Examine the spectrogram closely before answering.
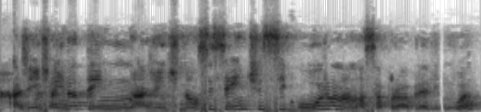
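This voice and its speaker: Raising and projecting her high-pitched voice, a woman speaks at a fairly slow pace with lively intonation amid audible room echo. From Brazil. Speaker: English teacher and translator. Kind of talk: casual chat. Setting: live stream.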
